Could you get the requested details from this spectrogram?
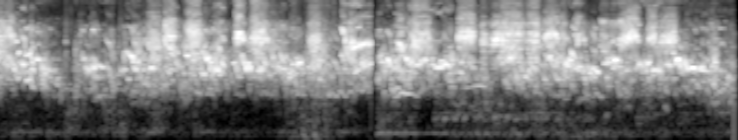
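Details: Constant high chirping from budgerigars in breeding pairs, with harsh squawks and rapid warbling overlapping from many birds, one brief dip near the middle, and a low hum beneath.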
